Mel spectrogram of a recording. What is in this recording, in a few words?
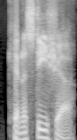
"kinesthesia", American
